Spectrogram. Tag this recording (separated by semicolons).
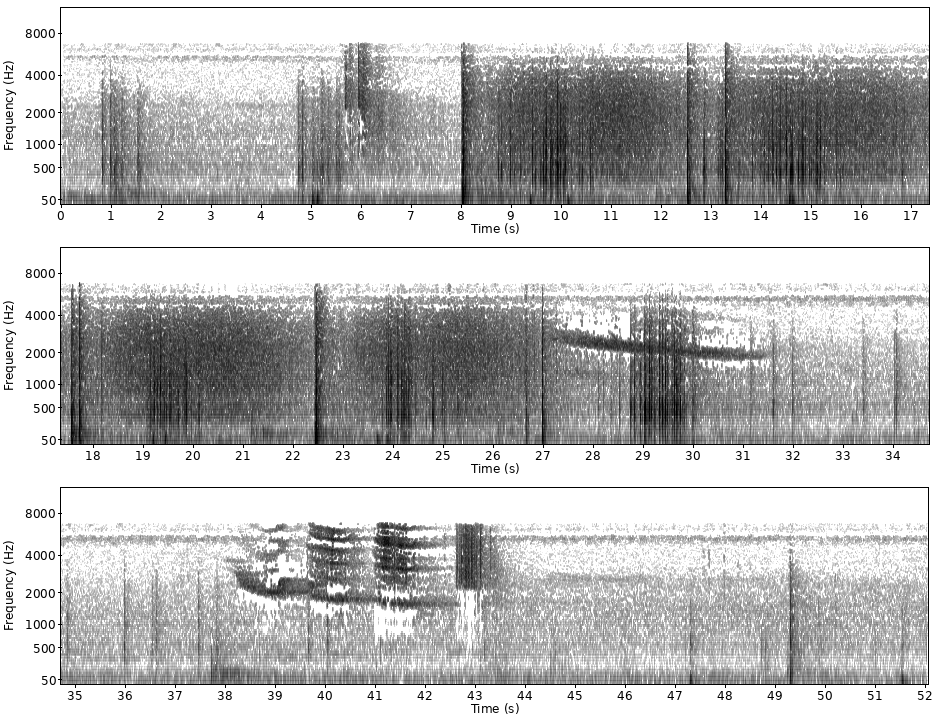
fireworks; crowd; field-recording; ambiance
